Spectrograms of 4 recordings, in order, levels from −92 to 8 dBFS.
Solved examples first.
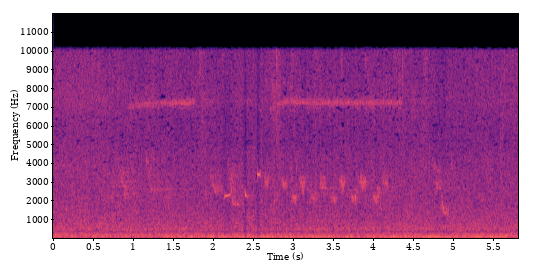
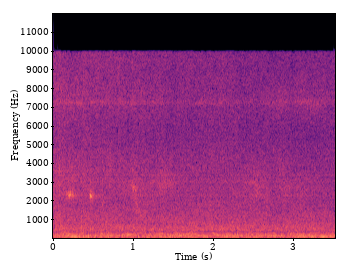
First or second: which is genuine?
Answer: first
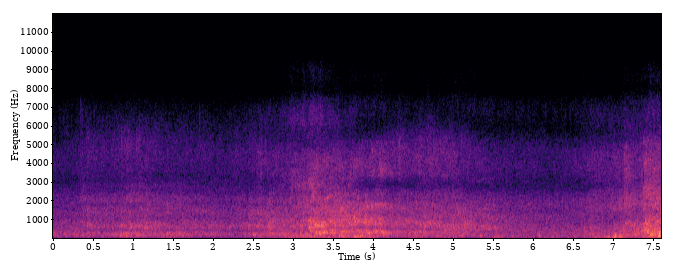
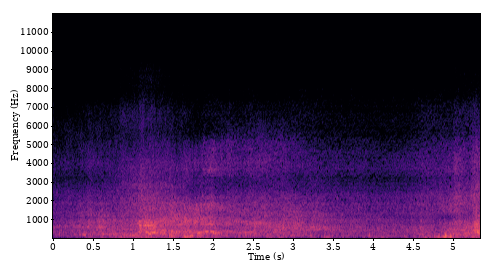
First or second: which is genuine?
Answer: first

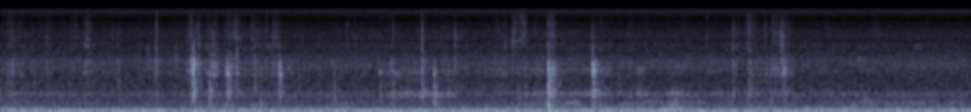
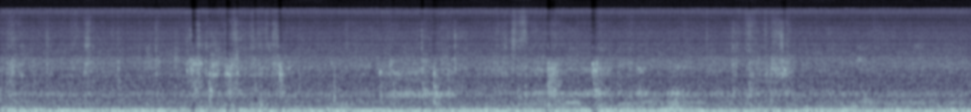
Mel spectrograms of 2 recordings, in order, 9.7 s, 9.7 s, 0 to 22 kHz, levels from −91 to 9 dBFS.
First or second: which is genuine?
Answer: first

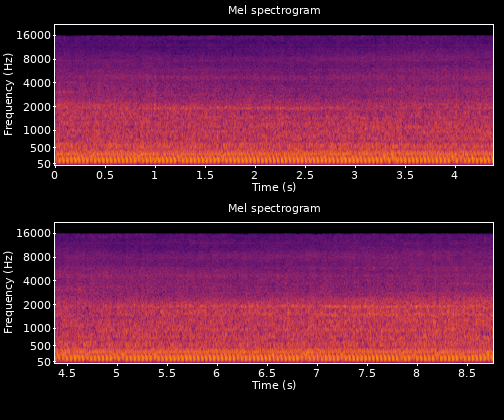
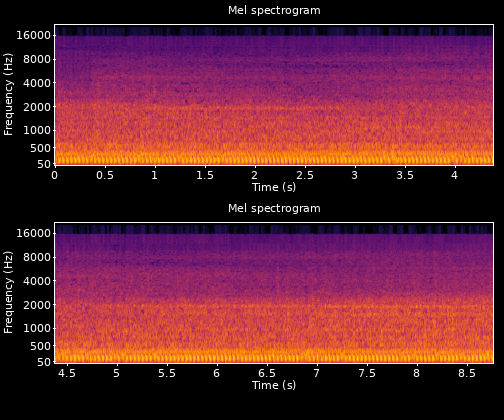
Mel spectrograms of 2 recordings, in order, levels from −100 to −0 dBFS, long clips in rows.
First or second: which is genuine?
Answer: second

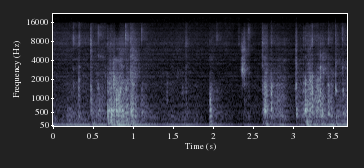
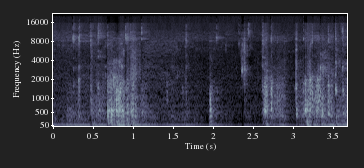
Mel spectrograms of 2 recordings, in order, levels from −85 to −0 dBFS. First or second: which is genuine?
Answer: second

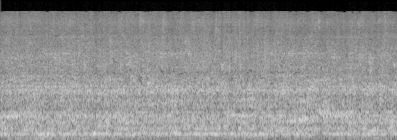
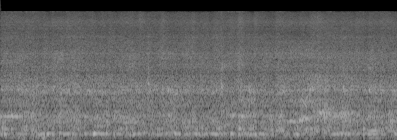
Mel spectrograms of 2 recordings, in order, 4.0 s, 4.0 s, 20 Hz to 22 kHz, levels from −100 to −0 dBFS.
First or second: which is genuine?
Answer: first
